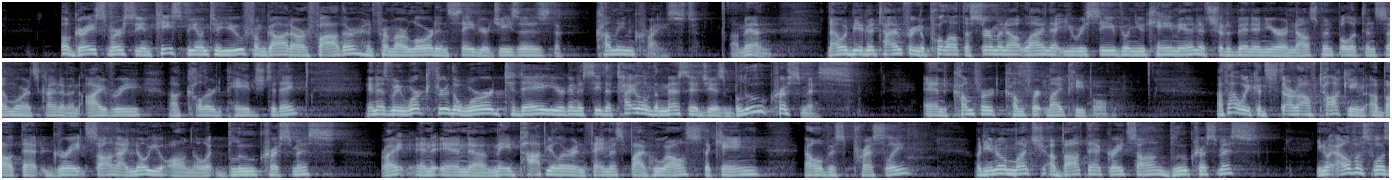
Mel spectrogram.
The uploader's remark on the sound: Live from our Celebration Ministry Center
